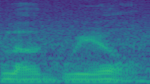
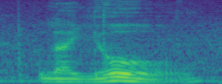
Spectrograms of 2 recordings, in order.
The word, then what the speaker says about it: Laguiole: That's where they make these knives in the town of Laguiole. Now the locals pronounce it Layole, but the proper French, I suppose, pronunciation is Laguiole.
